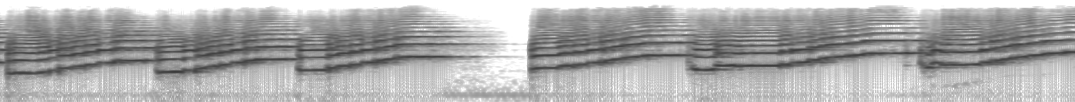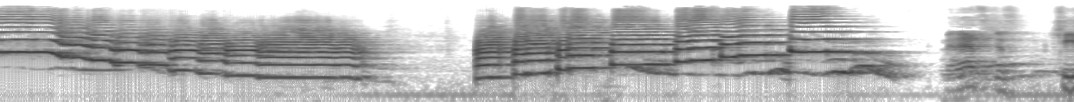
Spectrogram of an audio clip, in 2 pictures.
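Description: Lotus Universal Bb trumpet, with a yellow brass and phosphor bronze bell, played loud through a lead mouthpiece in its brightest setup. It plays quick upward runs and arpeggios, then a phrase that climbs high and falls back, then a last phrase, with short breaks about four and eleven seconds in.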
